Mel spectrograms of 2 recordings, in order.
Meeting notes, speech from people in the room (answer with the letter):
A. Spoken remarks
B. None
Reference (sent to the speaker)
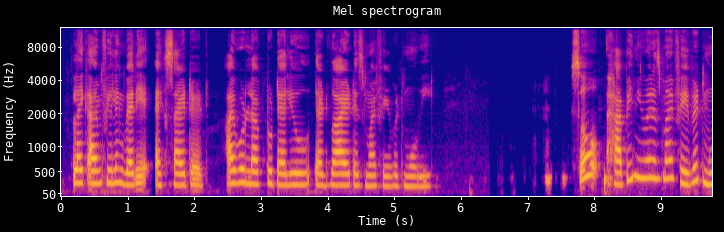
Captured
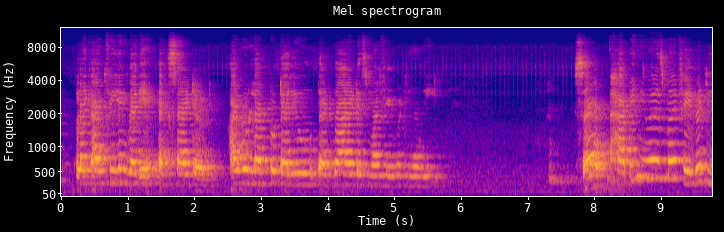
B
